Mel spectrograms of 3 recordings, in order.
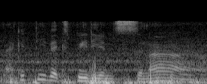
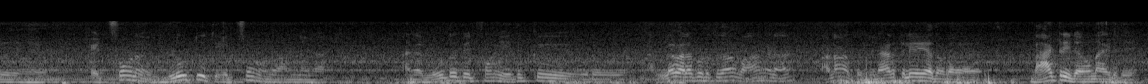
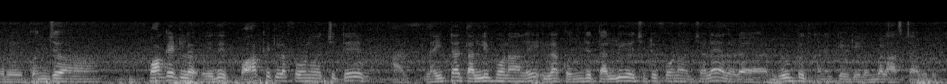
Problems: constant background noise, low volume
